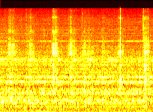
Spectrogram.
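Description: Faint scratching of a knife tip drawn along a vanilla bean to slit it open on a wooden cutting board, with a few small ticks.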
